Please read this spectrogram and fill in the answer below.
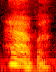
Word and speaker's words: have: 이 단어는 발음의 규칙이 깨진 거죠. 끝에 e가 있으면 앞에 a로 읽어야 되지만 이 단어는 e로 읽습니다. have.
